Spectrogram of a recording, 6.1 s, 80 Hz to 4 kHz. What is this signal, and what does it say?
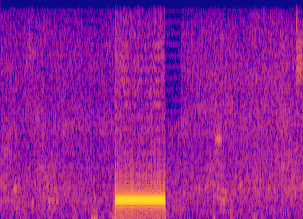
Ringback tone (Europe, 425 Hz).
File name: out- -2018- - - .26961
